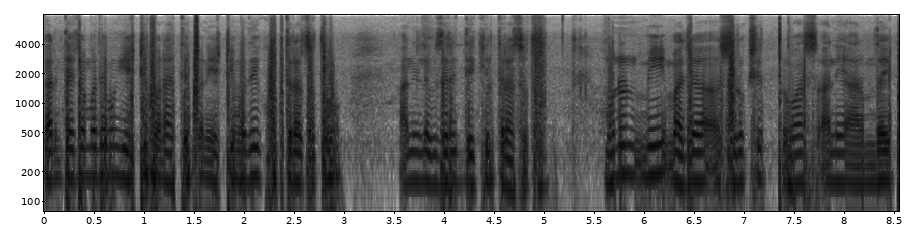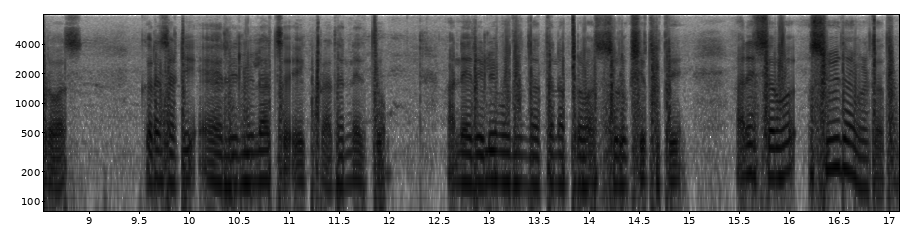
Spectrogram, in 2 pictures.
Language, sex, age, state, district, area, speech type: Marathi, male, 45-60, Maharashtra, Akola, rural, spontaneous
